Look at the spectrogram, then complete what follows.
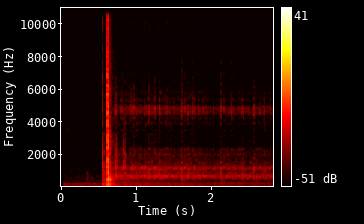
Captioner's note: click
